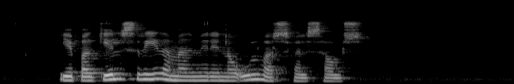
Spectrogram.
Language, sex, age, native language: Icelandic, female, 50-59, Icelandic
